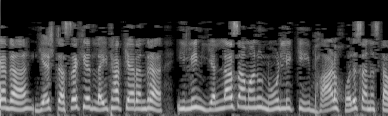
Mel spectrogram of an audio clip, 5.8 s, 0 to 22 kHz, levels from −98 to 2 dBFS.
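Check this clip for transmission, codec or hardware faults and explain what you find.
One codec fault runs through the whole clip. WMA compression, throughout: likely a low-bitrate transform encoder, near 32 kbps, smearing quantisation noise and dropping weak components. The speech rings and sounds washy, with nothing above 10.1 kHz.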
